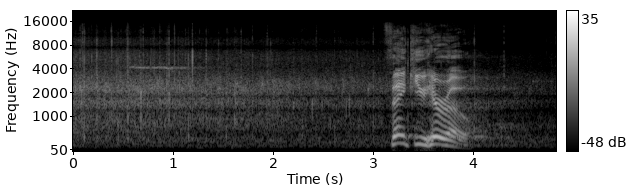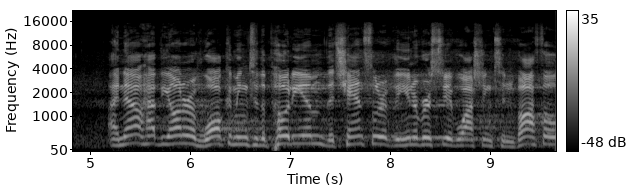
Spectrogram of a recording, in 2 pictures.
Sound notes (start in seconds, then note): 0.0 applause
